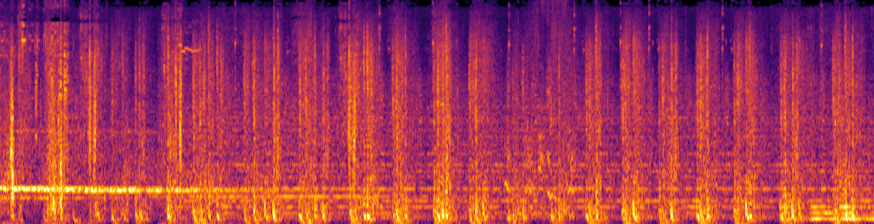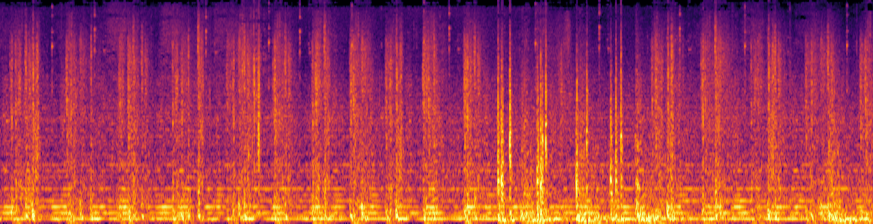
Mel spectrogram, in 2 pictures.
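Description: Horse hooves clip-clop steadily in Assassin's Creed III, a rhythmic run of sharp knocks over a game soundtrack with low sustained tones, continuing for the whole stretch.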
